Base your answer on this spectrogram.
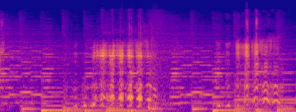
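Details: Goat bleating in a tremulous, quavering burst, followed by a shorter wavering bleat near the end, mixed with lively background music and a steady bass beat.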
